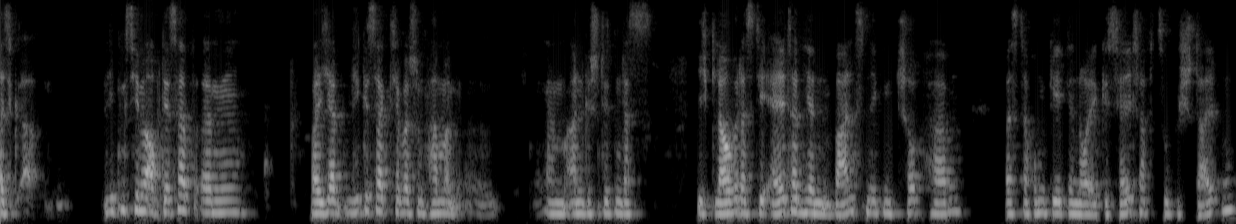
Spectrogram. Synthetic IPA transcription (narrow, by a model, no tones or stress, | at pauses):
ʔalzo | liːplɪŋstʰeːmaʔaʊxd̥ɛshalpʔɛːm | vaɪlɪçaːbviːɡəzaːk̚tɪçhaːbəaʃoːnpʰaːɐma̰ːl | ɛːmʔanɡəʃnɪtn̩d̥as | ʔɪçɡ̥laʊbədasd̥iːʔɛltɐnhiːɐnnvaːnzɪnɪɡŋ̩d͡ʒɔphaːbm̩ | vasd̥aʁʊmɡeːtnənɔʏəɡəzɛlʃaftt͡suɡəʃtaltn̩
